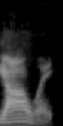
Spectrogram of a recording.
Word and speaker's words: Yahweh: Scholars conjecture or kind of speculate that the vowels are A and E, so it's probably was originally pronounced Yahweh.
